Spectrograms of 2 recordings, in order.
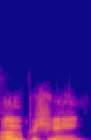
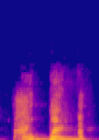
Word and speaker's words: Ogbeni: Look, let's condition our mind that our season really Benny, not aubergine. Sorry. I called him aubergine. Ogbeni. That's how to pronounce it.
